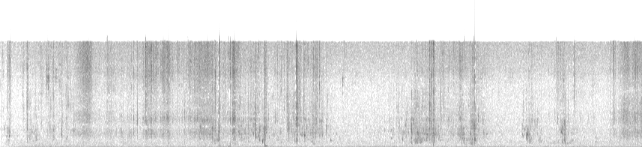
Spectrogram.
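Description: A dog's paws splashing as it wades through a shallow stream, in irregular steps with one louder splash about three and a half seconds in, over a steady low rumble.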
